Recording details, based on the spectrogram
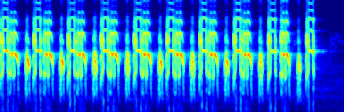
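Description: A grey francolin gives loud, harsh, ringing squawks, about two per second for five seconds, with no other sounds behind it.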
